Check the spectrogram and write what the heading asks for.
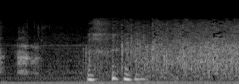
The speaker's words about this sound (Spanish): Aplausos.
